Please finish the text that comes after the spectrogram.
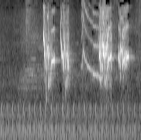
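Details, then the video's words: Budgerigar calling while playing on a swing: a quick run of four harsh, buzzy chirps with a squawking edge, one sliding downward, set over a steady low background hum. "বাজরিগার পাখির ডাক"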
